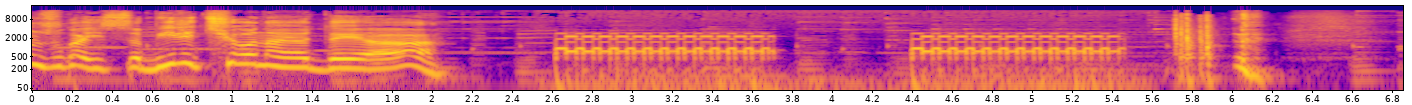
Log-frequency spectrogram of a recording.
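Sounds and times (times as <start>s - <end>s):
speech: 0.0s - 2.2s
telephone ringing with trilling bells: 2.6s - 5.7s.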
